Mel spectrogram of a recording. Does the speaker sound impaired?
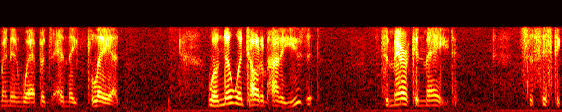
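No.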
